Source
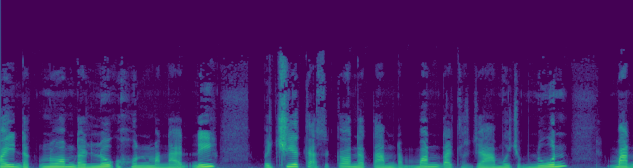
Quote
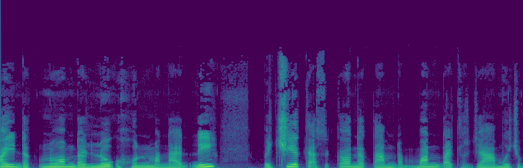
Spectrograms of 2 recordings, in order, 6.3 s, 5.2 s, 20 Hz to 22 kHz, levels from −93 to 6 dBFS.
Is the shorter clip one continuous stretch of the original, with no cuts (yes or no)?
yes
